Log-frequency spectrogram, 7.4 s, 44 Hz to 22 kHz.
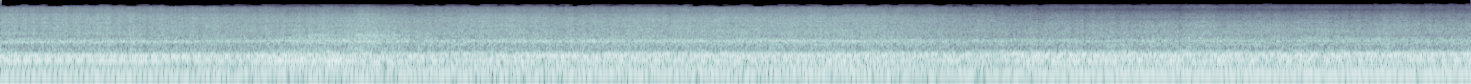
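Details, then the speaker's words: Dirt late model race car with a fresh V8, after a power steering pump change and idle adjustment: a deep, steady burble with an even firing beat and no knocks or misses. Normal running. "all right i guess that'll do i don't know i think they both sound great"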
